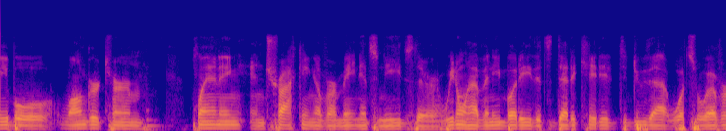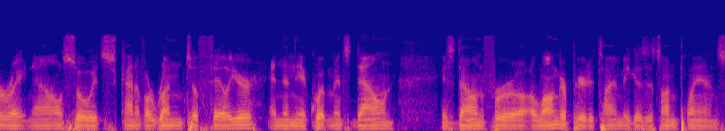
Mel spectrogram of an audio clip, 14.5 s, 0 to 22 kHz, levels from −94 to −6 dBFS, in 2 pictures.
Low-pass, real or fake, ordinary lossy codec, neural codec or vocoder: 7.2 kHz; real; Opus, 16 kbps; none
